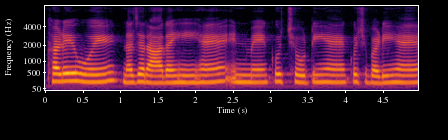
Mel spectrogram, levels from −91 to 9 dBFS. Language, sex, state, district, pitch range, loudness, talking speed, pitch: Hindi, female, Bihar, Vaishali, 205-225 Hz, -16 LUFS, 170 wpm, 215 Hz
